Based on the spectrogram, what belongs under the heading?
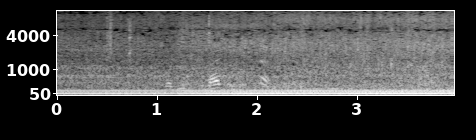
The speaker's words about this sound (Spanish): Este que escuchas es el sonido de las lanchas con muchas personas que están rescatando, pues, a vecinos de casas y edificios totalmente anegados por el agua.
